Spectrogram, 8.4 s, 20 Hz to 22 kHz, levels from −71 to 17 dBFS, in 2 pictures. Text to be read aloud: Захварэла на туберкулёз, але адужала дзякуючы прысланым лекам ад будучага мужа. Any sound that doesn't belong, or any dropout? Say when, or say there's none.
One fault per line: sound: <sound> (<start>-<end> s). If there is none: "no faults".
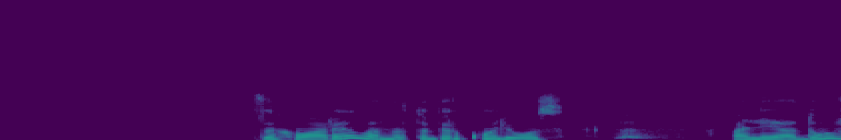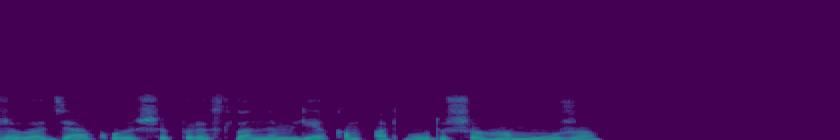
sound: bark (3.1-3.4 s)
